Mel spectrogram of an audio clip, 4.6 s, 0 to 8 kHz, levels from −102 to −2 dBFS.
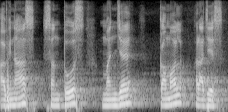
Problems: none marked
